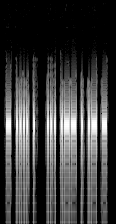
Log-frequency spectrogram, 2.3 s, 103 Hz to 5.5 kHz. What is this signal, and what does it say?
Morse code, heard as a keyed tone, about 34 wpm, 600 Hz. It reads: THE SWEAT
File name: the old man and the sea 2 35wpm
